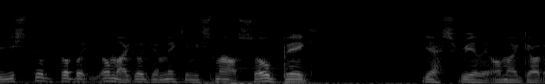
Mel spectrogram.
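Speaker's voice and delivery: ordinary talk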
